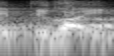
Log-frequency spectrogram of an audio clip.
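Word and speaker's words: ابتغاء: Ini wa ibtigha'i, tadi bacanya ibtigha'i, ternyata ataf itu tabi'. Dalam ilmu nahi ada al-atfu minat tawabi'. Bilang dari tawabi' ataf itu mengikuti baris sebelumnya.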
